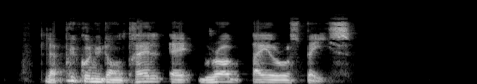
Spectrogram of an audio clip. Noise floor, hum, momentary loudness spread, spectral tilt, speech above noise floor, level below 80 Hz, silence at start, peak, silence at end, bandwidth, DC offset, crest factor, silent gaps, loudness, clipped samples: -84 dBFS; none; 6 LU; -5 dB/octave; 69 dB; -46 dBFS; 0.45 s; -2 dBFS; 1.3 s; 9.4 kHz; under 0.1%; 16 dB; none; -15 LUFS; under 0.1%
